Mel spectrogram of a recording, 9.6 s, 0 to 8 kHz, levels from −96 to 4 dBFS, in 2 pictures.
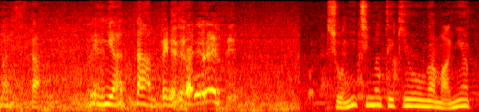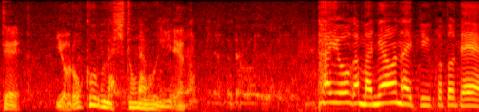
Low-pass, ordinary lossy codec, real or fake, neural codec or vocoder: none; none; fake; codec, 16 kHz, 4 kbps, FunCodec, trained on LibriTTS, 50 frames a second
